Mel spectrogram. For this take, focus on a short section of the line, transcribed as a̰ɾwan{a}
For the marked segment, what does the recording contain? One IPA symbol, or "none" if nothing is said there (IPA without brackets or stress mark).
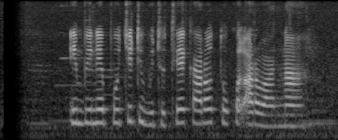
a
